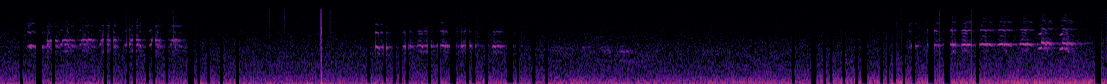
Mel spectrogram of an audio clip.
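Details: Osprey on its breeding nest at Pont Croesor, Glaslyn Valley, North Wales, from a live nest camera: three bursts of high, piping whistled chirps in quick series, separated by pauses of several seconds, with constant low rumbling wind and occasional clicks.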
